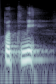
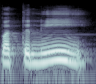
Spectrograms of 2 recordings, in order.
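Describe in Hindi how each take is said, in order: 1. शब्द जल्दी बोला गया है। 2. शब्द धीरे बोला गया है।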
